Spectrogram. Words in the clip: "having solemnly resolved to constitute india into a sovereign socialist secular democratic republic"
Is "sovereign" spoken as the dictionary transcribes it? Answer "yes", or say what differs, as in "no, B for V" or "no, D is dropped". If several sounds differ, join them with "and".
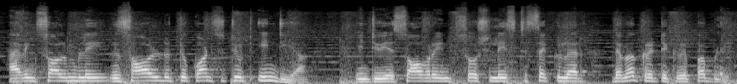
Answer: yes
